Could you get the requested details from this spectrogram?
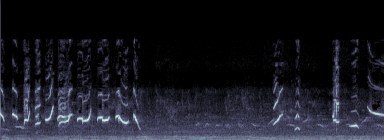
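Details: Champion Oriental magpie-robin (kacer) serving as a tutor and provocation for white-rumped shamas: a rapid run of chirped and whistled notes for two seconds, a quiet stretch, then scattered sharp rising calls.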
